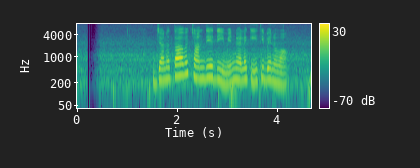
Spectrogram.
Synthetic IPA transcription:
d͡ʒɐnɐt̪aːʋət͡ʃand̪ijəd̪iːmenːʋæləkiːt̪ibenəʋaː

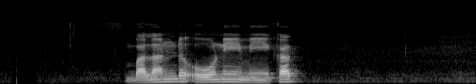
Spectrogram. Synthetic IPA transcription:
balaɳɖə̰ʔoːneːmeːkat̪̚

